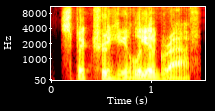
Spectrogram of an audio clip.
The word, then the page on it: Spectroheliograph: American English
